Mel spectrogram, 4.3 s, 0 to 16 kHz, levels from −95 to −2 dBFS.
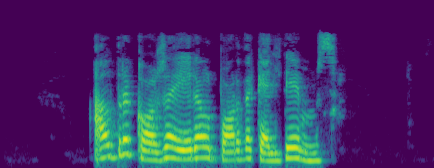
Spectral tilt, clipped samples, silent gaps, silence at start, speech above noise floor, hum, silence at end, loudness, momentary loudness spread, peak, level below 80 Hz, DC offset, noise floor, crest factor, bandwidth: -7 dB/octave; under 0.1%; none; 0.95 s; 75 dB; none; 1 s; -13 LUFS; 11 LU; -2 dBFS; -60 dBFS; under 0.1%; -88 dBFS; 14 dB; 7.6 kHz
